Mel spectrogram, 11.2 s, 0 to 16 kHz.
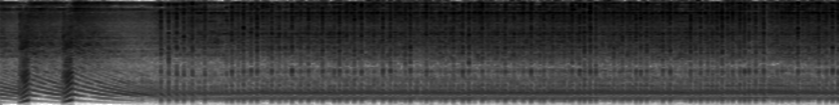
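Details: Stihl 044/440 chainsaw after a blown-up-engine rebuild, started the next morning after about five heat cycles: two pulls, then it catches and holds a steady, crisp two-stroke idle with no stumbling, running strong and healthy.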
